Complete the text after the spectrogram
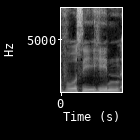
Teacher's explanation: kadar samar dan kadar dengungnya pun dia juga seimbang begitu di tengah-tengah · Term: ikhfa Hakiki ausat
